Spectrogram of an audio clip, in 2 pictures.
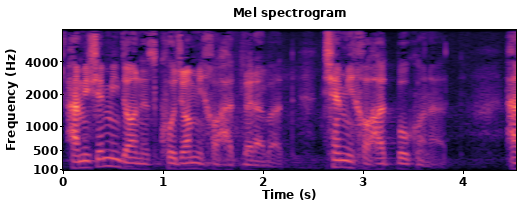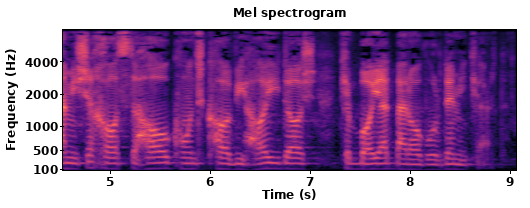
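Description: A man reading a novel aloud as an audiobook, in slow, measured, even narration. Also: on the low side. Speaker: audiobook reader.

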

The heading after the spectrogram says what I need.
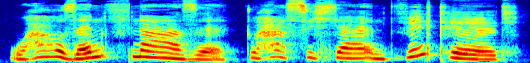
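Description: A pack of small, sneering fire lizards from a storybook, voiced by a woman. They talk in a higher, boastful and mocking tone, with a husky, gravelly grain. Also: animated, takes it slowly, darkish tone, full character voice.

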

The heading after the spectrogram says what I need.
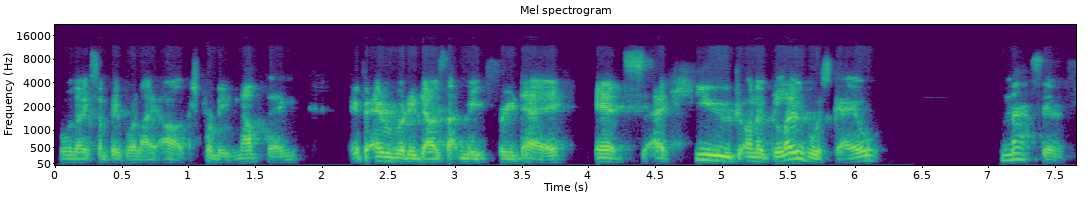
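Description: A man hosting a podcast, talking in a relaxed, chatty way with easy restarts. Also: on the low side, brisk, breathy edge, muffled recording. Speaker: podcast host. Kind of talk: casual conversational interview.

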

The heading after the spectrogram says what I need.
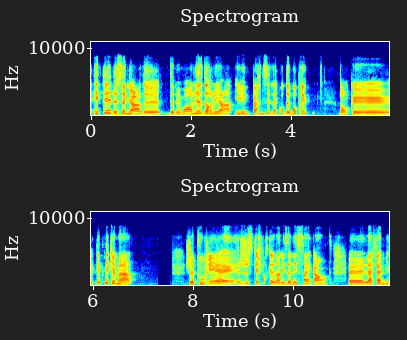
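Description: Her voice is high, pushed, and bright, with no echo at all. Guesting on a podcast, this Québécois-accented author wanders through her thoughts, frequently backing up to fix what she just said.

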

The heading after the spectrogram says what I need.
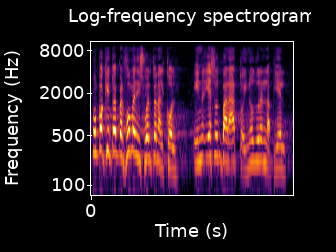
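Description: A man voicing a gentle, patient mother who speaks softly and coaxingly to her small son, in a hall with long reverb. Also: high-pitched, quick pace, pitched below the performer's own voice, natural voice.

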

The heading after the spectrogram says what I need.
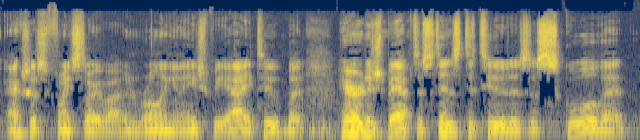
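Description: A middle-aged man telling how he joined his church in a casual interview, animated, stammering and restarting as he goes. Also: fairly low pitch, rapid-fire, slight background noise.

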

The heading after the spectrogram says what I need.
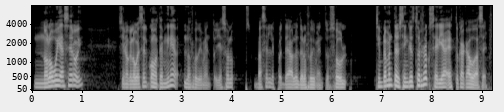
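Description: A man's voice: medium pitch, expressive, fast, a little mellow. A man teaching drums on his podcast in a casual, chatty way, often repeating himself and checking in with the listener. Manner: chatty, repeats words and restarts phrases often. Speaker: drum teacher and podcast host. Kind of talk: casual spoken drum lesson. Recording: long hall reverb.

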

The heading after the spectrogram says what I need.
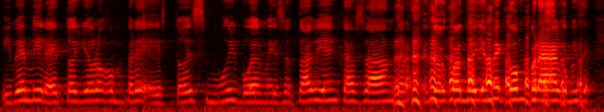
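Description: A woman's voice: a little high, steady tone, brisk, darkish tone. An older woman from the Dominican Republic with a Dominican accent, a singer reminiscing in an interview with many fillers and restarts. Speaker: guest singer.

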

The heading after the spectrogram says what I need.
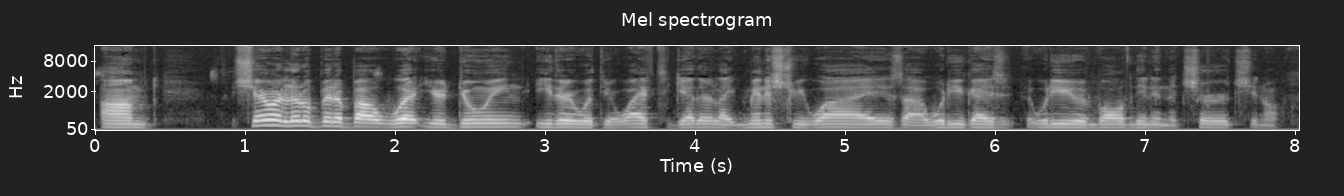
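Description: Relaxed male interviewer from Southern California, friendly questions, smooth and clear. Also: mid-range voice, fairly quick, dry recording. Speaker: podcast host. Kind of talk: casual interview podcast.

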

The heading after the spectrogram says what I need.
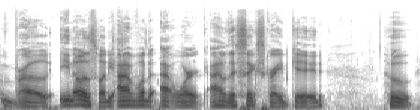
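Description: A special education teacher co-hosting a podcast tells laid-back, slangy stories about his job during a casual chat, often restarting as he goes. His voice is fairly low and fairly even in intonation, unhurried, and recorded dry in a clean studio.

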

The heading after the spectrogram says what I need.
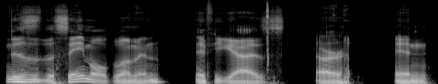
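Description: Deep gravelly laid-back man. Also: slow, no echo, clean studio sound. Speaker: podcast co-host. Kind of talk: casual chat.

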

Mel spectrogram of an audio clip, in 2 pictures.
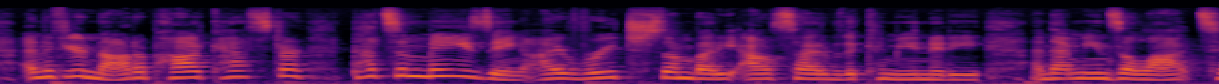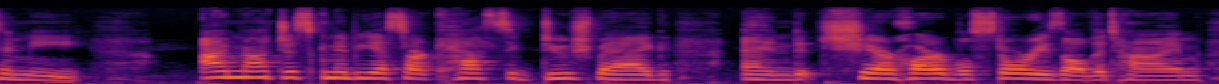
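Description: A young woman hosting her own podcast, telling a dating story in a chatty, sarcastic way with lots of "like" fillers. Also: medium pitch. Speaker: podcast host. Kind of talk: casual storytelling monologue.

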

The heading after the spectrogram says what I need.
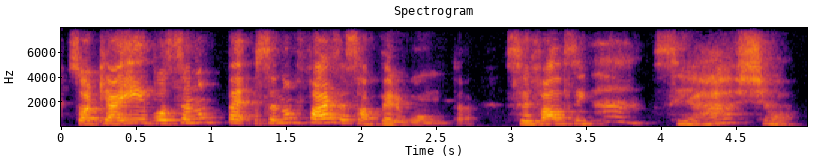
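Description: Here a high-pitched woman speaks at a quick pace, animatedly offering advice in a casual conversation. She often acts out what people said, and the lo-fi audio sounds dull.

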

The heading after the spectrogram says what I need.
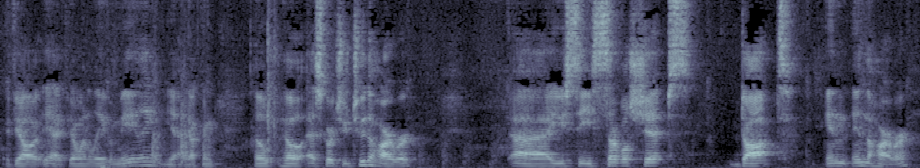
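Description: A woman narrating a family tabletop game as game master, in a casual, halting way with frequent restarts. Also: very deep voice. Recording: echoey room with faint noise.

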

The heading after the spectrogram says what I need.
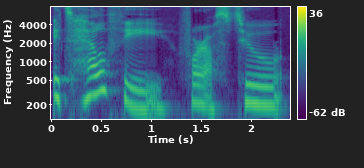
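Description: A woman's voice: mid-range voice, lively intonation, takes it slowly, creaky. A woman, a mother, talking openly in a conversational interview, with frequent fillers and restarts. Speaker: guest, mother of a sick child.

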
